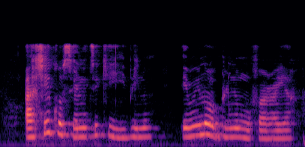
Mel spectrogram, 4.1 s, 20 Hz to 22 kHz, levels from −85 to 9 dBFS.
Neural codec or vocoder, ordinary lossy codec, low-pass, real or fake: codec, 16 kHz in and 24 kHz out, 2.2 kbps, FireRedTTS-2 codec; none; 7.2 kHz; fake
